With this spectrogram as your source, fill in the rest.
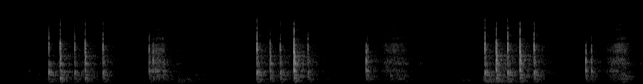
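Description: Two thin wooden sticks tap rapidly on the surface of a flat, solid, rectangular wooden chopping board. Three rounds of quick, dry, bright clicks each end in a short, airy scraping swish. The taps are crisp and short, with almost no ring.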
